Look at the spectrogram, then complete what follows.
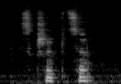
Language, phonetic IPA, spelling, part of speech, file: Polish, [ˈskʃɨpt͡sɛ], skrzypce, noun, LL-Q809 (pol)-skrzypce.wav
